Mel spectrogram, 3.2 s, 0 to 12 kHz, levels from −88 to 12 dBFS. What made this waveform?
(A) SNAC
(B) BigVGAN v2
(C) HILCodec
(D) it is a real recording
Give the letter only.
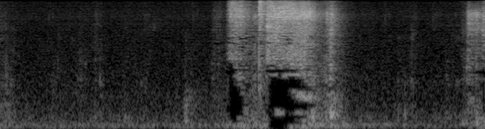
B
